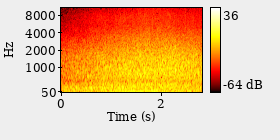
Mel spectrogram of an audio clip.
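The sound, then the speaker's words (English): A steady, broad roar of an airplane passing overhead above a neighborhood, holding at an even level throughout with a low rumbling undertone and no voices. “The airplanes above the McHugh's neighborhood aren't loud enough to physically damage your ears.”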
